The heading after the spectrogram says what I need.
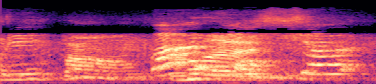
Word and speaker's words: mukbang: on my mom well the proper way to say is a mukbang we're country five well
